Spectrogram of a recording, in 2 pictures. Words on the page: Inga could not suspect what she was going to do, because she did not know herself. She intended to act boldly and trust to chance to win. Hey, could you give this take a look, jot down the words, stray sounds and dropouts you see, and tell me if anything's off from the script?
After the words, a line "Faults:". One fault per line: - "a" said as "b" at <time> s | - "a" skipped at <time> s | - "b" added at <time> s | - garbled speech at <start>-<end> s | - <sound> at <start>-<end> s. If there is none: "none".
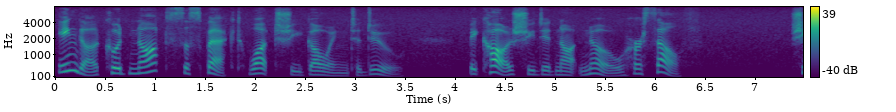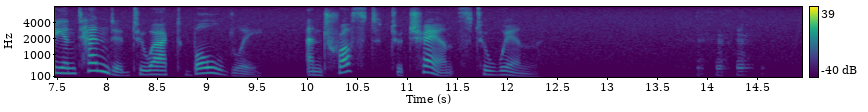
Inga could not suspect what she going to do, because she did not know herself. She intended to act boldly and trust to chance to win.
Faults:
- "was" skipped at 2.5 s
- laugh at 13.7-14.6 s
